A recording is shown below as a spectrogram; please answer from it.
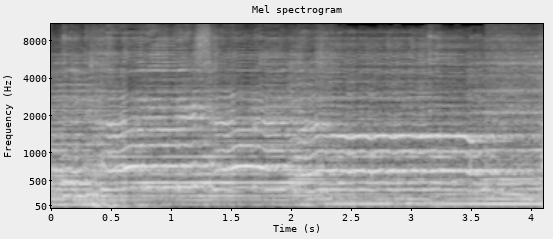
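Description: A male vocalist singing live into a handheld microphone over backing music, holding one long note for about a second and a half in the second half.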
